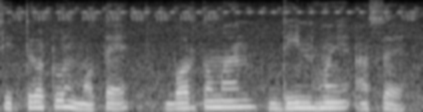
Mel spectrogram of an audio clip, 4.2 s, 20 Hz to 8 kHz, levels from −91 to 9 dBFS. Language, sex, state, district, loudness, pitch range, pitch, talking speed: Assamese, male, Assam, Sonitpur, -14 LUFS, 130-155 Hz, 140 Hz, 70 wpm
